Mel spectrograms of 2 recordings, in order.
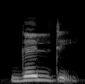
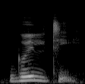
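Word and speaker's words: guilty: স্বরবর্ণ ভাওয়েল না থাকে, তখন ইউ আই এর উচ্চারণ ই এর মতো হয়। যেমন গিল্টি গিল্টি দোষী, গিল্টি।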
